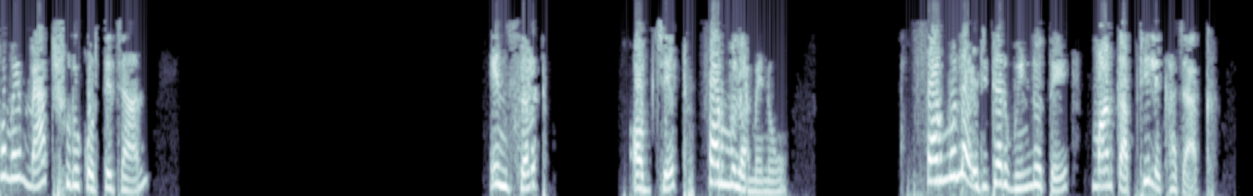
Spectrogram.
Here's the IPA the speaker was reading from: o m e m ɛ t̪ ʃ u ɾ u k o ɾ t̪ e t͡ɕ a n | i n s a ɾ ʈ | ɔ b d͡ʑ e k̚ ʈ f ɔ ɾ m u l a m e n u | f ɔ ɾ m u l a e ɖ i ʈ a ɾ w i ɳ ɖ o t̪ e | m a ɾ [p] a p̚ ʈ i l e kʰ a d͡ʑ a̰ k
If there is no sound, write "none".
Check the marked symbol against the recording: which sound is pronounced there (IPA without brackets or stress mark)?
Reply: k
